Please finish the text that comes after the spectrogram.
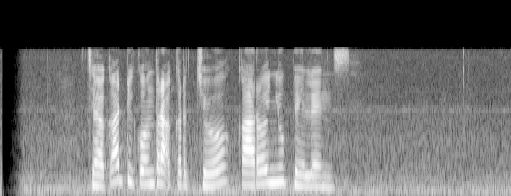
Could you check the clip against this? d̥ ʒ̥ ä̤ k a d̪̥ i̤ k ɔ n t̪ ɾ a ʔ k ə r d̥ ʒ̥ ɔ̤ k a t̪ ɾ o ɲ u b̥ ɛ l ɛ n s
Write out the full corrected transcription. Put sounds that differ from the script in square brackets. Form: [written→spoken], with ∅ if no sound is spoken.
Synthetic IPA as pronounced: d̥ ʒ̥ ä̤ k a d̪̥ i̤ k ɔ n t̪ ɾ a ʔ k ə r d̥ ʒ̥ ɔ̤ k a [t̪→∅] ɾ o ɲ u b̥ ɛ l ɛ n s

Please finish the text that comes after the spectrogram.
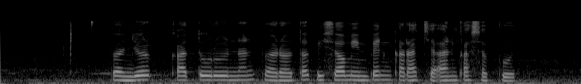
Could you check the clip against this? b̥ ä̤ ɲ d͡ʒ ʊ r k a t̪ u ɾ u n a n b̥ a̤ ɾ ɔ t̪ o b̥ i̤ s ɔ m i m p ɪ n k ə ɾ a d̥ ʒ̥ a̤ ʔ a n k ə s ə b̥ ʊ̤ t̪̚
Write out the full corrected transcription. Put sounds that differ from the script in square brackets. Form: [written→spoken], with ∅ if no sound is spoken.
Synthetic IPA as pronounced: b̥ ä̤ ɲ d͡ʒ ʊ r k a t̪ u ɾ u n a n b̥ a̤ ɾ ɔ t̪ [o→ɔ] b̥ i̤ s ɔ m i m p ɪ n k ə ɾ a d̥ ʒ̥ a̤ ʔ a n k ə s ə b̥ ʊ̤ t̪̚

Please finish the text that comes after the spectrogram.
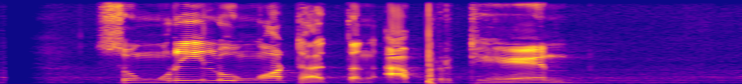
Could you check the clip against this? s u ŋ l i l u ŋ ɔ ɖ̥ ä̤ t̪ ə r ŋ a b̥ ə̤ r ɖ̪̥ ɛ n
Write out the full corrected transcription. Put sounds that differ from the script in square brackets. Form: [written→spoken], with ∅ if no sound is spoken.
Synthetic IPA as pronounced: s u ŋ [l→ɾ] i l u ŋ ɔ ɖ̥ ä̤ t̪ ə [r→∅] ŋ a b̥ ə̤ r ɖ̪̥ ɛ n

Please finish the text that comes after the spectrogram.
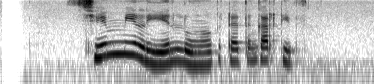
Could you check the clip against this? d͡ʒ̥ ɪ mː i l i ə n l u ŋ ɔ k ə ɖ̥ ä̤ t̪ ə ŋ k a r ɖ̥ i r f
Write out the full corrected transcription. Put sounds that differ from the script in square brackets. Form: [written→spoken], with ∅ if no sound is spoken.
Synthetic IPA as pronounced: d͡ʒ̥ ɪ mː i l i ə n l u ŋ ɔ k ə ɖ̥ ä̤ t̪ ə ŋ k a r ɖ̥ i [r→∅] f

